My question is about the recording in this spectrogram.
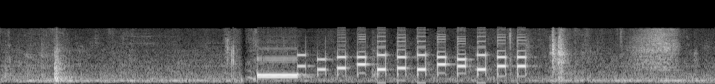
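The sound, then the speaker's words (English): A phone line's dial tone hums briefly, then a quick run of about ten touch-tone beeps dials a number in a steady rhythm, clear, with faint background noise around it. “We have some assistance have to help us get Mr. Murray on the phone”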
